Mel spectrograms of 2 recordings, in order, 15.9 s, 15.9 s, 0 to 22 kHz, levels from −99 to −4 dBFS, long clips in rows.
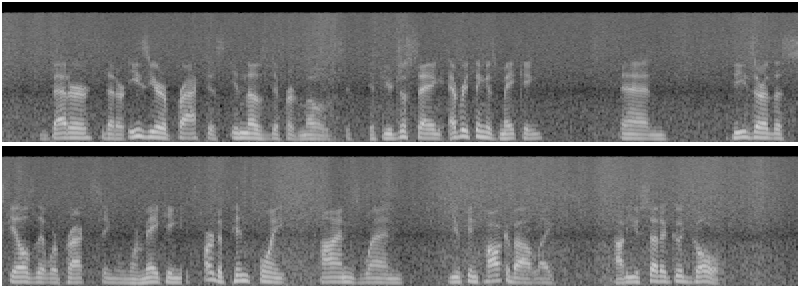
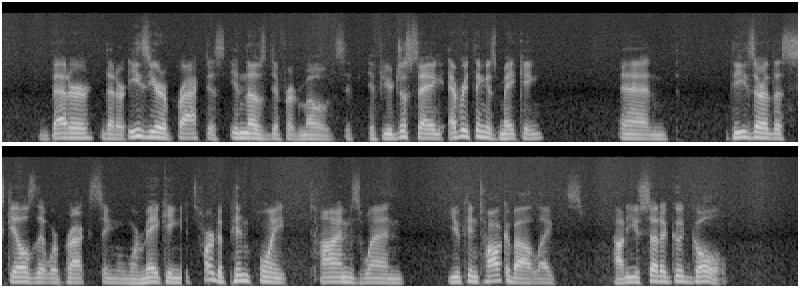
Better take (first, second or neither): second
